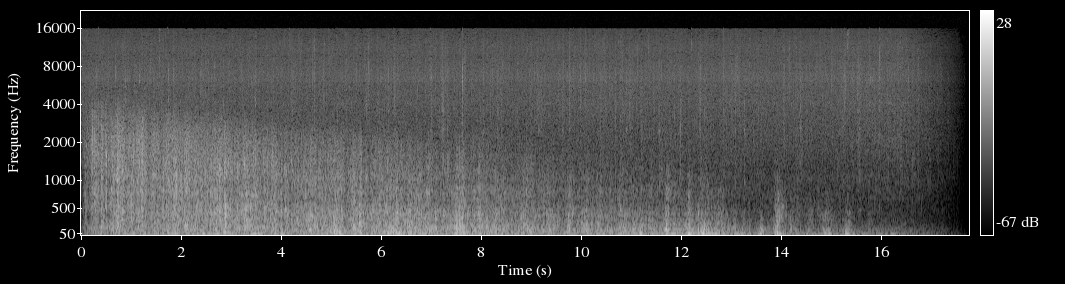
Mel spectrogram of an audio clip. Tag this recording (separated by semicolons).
storm; thunder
